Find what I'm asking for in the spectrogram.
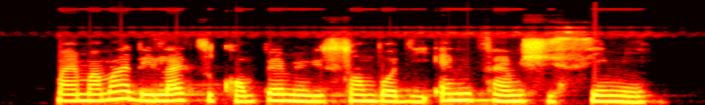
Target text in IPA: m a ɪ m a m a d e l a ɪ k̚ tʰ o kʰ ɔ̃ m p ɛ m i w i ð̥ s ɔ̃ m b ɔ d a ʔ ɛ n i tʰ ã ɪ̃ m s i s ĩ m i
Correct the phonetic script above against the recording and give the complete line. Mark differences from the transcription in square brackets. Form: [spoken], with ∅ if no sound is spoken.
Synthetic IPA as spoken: m a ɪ m a m a d e l a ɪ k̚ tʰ [u] kʰ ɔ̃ m p ɛ m i w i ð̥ s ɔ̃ m b ɔ d [i] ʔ ɛ n i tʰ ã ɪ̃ m [ʃ] i s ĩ m i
